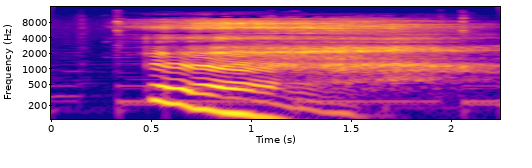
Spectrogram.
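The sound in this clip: A voice imitating a dragon's yawn: one long, loud, voiced yawn whose pitch slides steadily downward, then trails off into a quieter, breathy tail. No words are spoken.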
